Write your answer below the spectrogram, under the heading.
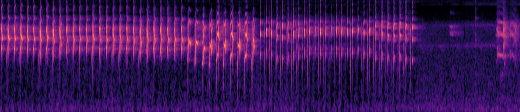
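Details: Fighter lovebird delivering a long ngekek trill, a fast, shrill, evenly pulsed chatter running about six seconds before stopping abruptly, followed by a brief quiet squeak and a short harsh note.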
